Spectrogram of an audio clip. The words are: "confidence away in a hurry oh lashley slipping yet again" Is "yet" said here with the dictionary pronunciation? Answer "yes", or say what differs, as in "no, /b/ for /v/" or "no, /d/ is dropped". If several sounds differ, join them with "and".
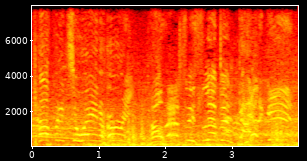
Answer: no, /t/ is dropped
